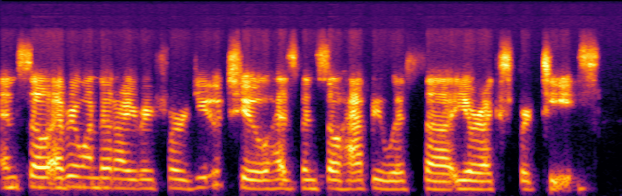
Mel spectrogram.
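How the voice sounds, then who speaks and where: A woman with a Romanian accent talks at a fairly quick pace in a medium pitch, her intonation monotone and flat. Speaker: real estate broker. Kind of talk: interview.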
